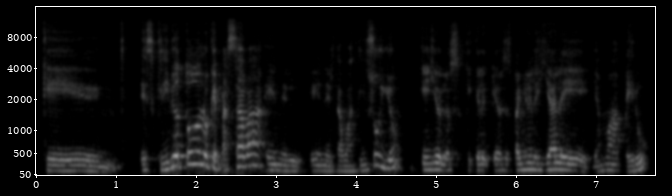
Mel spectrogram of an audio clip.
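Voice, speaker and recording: A man giving a casual history lesson to secondary students, thinking aloud and rephrasing, often checking in with "¿de acuerdo?". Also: a little high. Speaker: history teacher.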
